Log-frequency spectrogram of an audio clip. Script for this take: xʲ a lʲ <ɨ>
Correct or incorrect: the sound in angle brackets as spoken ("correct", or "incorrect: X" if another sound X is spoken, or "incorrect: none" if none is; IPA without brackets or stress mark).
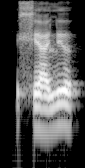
incorrect: ə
